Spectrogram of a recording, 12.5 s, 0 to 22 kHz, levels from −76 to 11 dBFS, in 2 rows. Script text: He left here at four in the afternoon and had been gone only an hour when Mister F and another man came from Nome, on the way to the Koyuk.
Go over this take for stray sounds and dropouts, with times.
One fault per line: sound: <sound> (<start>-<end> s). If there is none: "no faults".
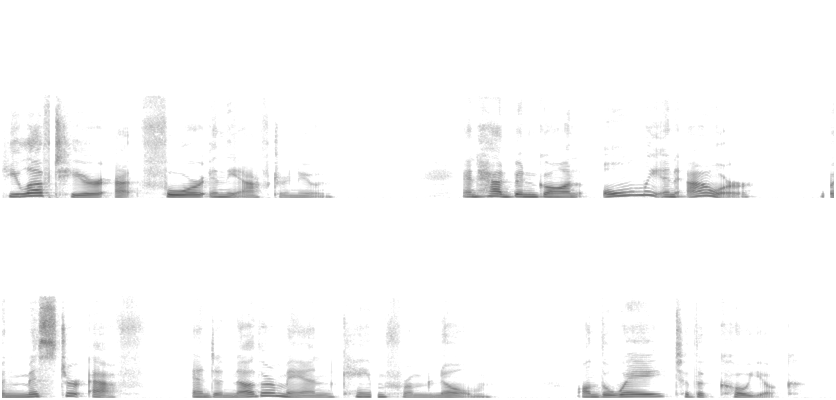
sound: dropout (6.2-6.2 s)
sound: dropout (9.0-9.1 s)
